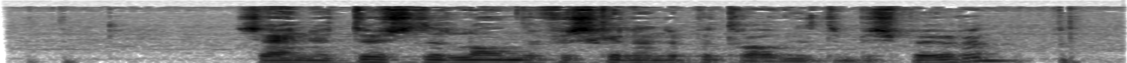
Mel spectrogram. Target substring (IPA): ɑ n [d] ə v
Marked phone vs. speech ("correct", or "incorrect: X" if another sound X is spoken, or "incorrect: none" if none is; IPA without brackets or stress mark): correct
